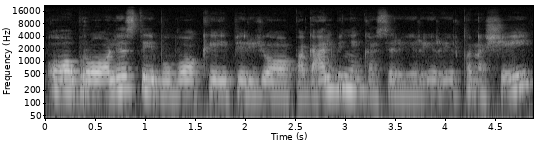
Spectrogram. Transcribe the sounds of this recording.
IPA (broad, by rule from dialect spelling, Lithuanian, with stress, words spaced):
oː ˈbroːlʲɪs tɐɪ ˈbʊʋoː ˈkɐɪp ɪr joː pɐˈɡɐlʲbʲɪnʲɪŋkɐs ɪr ɪr ɪr ɪr pɐnɐˈʃʲɛɪ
